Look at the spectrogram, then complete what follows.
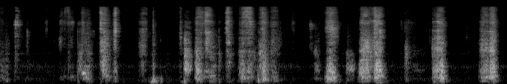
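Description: Close-miked eating sounds as someone chews stewed sheep's head meat: chewing and mouth noises in short, irregular bursts.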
